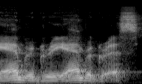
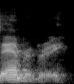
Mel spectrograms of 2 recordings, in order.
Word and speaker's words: ambergris: Wes just kept calling ambergris, and it's ambergris.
